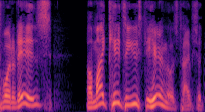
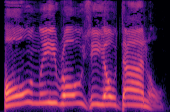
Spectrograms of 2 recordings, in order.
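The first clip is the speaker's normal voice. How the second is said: slow, drawn-out quote, lifted higher; quoted punchline; 5 semitones higher, slower than usual. Retold or imitated. Radio host quotes a politician's brilliant debate answer, slow punchline delivery. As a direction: stretch it out higher, like a famous comeback. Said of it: "and I quote".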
